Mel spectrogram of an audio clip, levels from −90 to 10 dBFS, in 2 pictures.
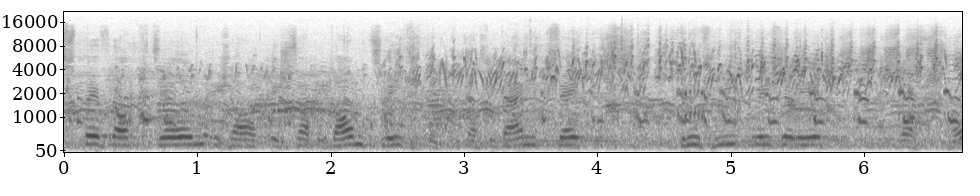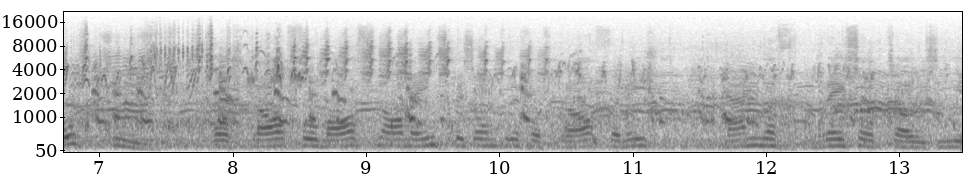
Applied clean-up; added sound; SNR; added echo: none; Chirp, tweet; 0 dB; none.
